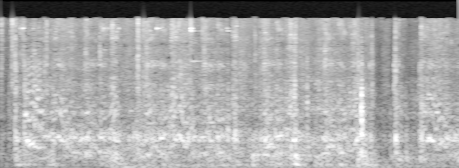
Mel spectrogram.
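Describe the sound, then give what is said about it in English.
A car engine turns over and settles into a steady, rumbling mid-pitched drone for a few seconds, with a few brief clicks and rattles near the end and no one talking. “I'm gonna get into my car again because you know, I do this while I walk.”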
